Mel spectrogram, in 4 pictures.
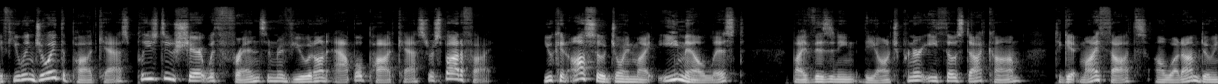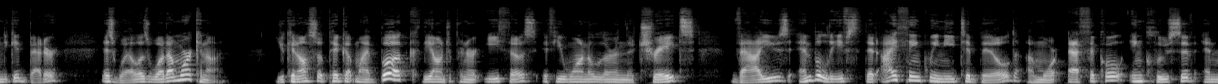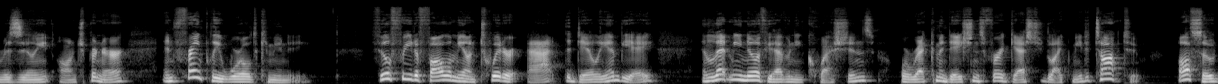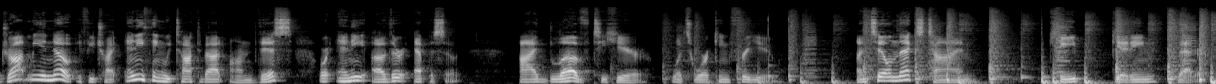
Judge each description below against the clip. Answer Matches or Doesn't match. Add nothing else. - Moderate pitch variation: Doesn't match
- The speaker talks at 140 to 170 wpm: Doesn't match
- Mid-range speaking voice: Doesn't match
